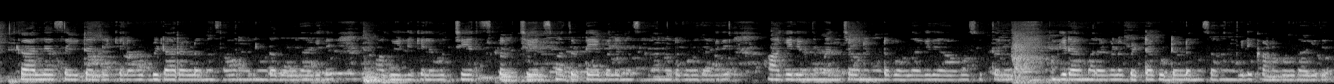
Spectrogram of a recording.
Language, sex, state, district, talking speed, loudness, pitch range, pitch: Kannada, female, Karnataka, Chamarajanagar, 125 wpm, -16 LUFS, 215-225 Hz, 220 Hz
